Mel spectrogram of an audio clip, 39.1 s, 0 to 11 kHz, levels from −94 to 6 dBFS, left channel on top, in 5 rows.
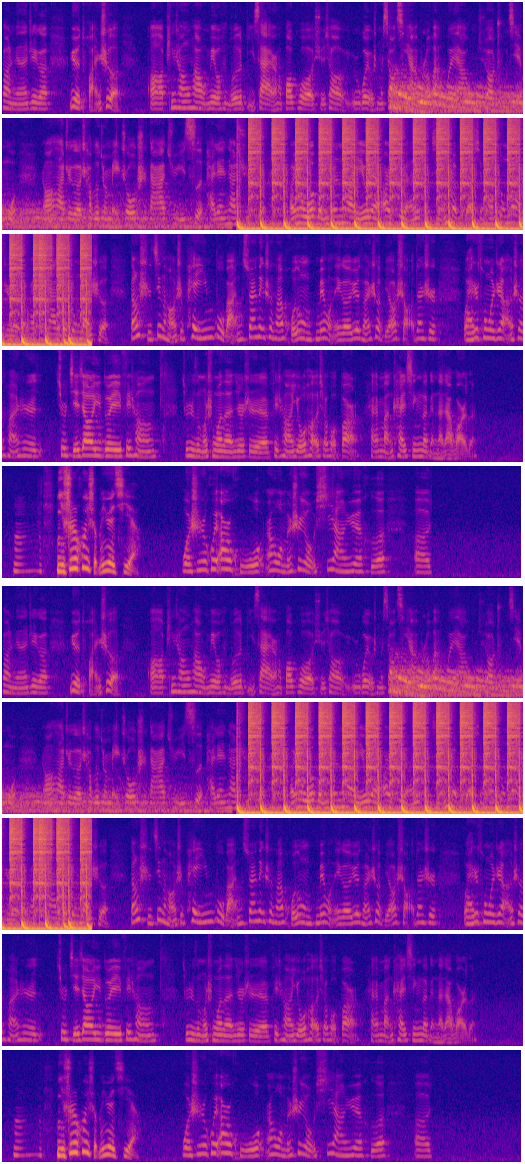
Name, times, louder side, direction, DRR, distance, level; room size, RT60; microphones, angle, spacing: voice 1, 0.0-1.9 2.2-30.6 34.0-37.7, left 2 dB, 30° left, 4.6 m, -39 dB
sound 1, 5.8-11.3, left 1 dB, 15° left, 4.7 m, -35 dB
sound 2, 11.3-17.0, right 2 dB, 10° right, 0.3 m, -18 dB
voice 2, 31.4-33.3, left 2 dB, 85° left, 2.2 m, -29 dB
head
